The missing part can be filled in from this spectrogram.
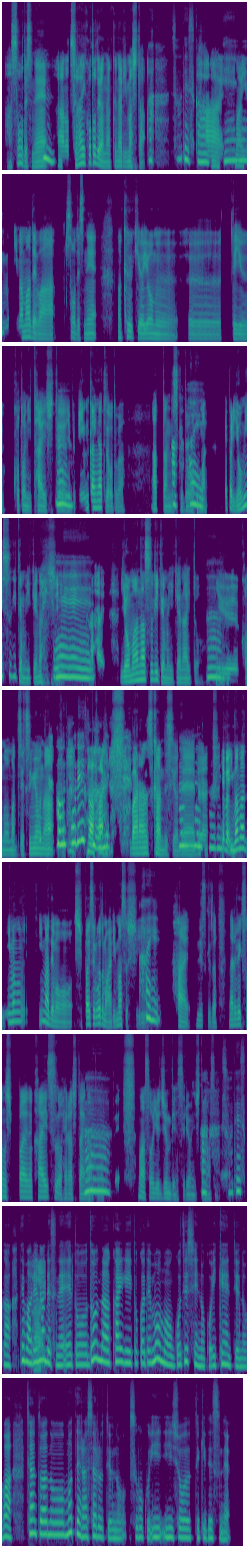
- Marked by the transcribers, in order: laugh; laughing while speaking: "は はい"
- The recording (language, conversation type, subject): Japanese, podcast, 仕事における自分らしさについて、あなたはどう考えていますか？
